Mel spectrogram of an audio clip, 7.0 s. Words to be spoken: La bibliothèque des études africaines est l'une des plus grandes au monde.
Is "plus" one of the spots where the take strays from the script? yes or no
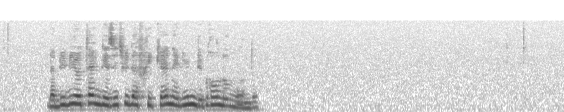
yes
